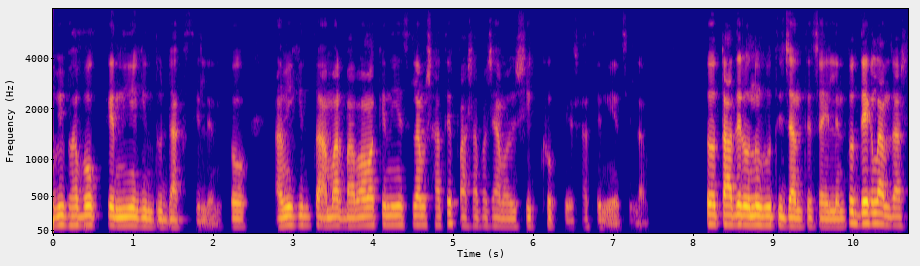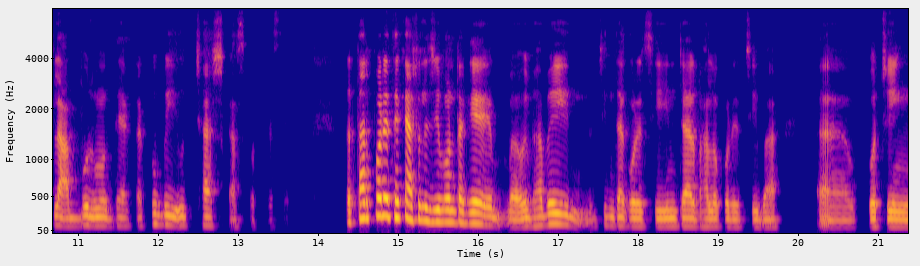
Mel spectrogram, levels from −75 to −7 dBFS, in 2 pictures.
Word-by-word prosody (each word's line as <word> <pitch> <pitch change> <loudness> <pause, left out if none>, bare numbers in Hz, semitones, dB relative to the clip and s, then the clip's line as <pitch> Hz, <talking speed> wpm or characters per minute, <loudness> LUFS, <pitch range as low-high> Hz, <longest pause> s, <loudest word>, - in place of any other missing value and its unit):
অভিভাবককে 120 +1 +1
নিয়ে 115 +1 +4
কিন্তু 100 -1 -2
ডাকছিলেন। 95 0 -7 0.2
তো 105 - 0 0.5
আমি 115 +3 +4
কিন্তু 115 0 -6
আমার 115 +2 +3
বাবা-মাকে 120 +3 +1
নিয়েছিলাম 120 0 0
সাথে 115 +3 -4
পাশাপাশি 110 -1 -8
আমার 100 0 -6
ওই 100 - -9
শিক্ষককে 110 0 -9
সাথে - - -18
নিয়েছিলাম। - - -13 0.8
তো - - +5 0.2
তাদের 130 0 +6
অনুভূতি 120 -1 +3
জানতে 110 -1 +3
চাইলেন। 100 -1 0
তো - - +3
দেখলাম 140 -1 +7
যে - - -1
আসলে 115 +1 -3
আব্বুর 105 +3 -4
মধ্যে 110 0 -7
একটা 105 - -16
খুবই 125 -2 -5 0.2
উচ্ছ্বাস 115 0 -7 0.2
কাজ - - -14
করতেছে। - - -26 0.8
তো - - +1
তারপরে 210 +4 +6
থেকে 215 0 +4
আসলে 185 -1 +1
জীবনটাকে 155 -3 +3 0.4
ব - - -13 0.2
ওইভাবেই 115 +6 0 0.4
উ - - -16
চিন্তা 115 -1 -5
করেছি। 105 0 -3 0.2
ইন্টার 105 0 0
ভালো 100 0 -3
করেছি 95 -1 -7
বা 95 0 -5 0.6
অ্যা - - -4 0.5
কোচিং, 100 0 -1
115 Hz, 135 wpm, -22 LUFS, 105-125 Hz, 0.8 s, দেখলাম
